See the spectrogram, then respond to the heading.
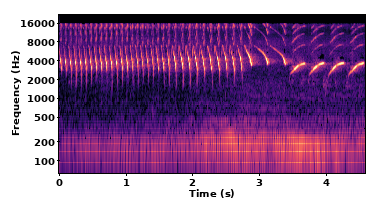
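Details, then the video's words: Male canary singing to prompt stressed canaries to sing again: an even, fast trill of repeated notes for about three seconds, switching to a series of upward-slurred whistles, with a faint low hum behind. "TERAPI KENARI STRESS MACET BUNYI AGAR CEPAT GACOR LAGI DENGAN SUARA PANCINGAN KENARI JANTAN GACOR"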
